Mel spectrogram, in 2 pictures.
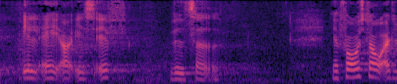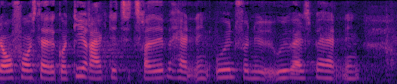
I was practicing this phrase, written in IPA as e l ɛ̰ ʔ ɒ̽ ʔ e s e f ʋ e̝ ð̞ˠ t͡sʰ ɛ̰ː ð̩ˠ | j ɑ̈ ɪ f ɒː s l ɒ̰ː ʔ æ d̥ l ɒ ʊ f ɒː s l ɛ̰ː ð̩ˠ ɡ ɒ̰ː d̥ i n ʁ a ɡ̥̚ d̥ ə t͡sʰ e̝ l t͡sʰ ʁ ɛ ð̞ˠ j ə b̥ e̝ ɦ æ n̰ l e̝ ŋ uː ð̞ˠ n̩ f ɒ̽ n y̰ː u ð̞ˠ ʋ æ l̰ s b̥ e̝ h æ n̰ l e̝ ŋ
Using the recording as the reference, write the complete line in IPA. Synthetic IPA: e l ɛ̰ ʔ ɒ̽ ʔ e s e f ʋ e̝ ð̞ˠ t͡sʰ ɛ̰ː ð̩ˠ | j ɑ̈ ɪ f ɒː s l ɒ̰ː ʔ æ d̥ l ɒ ʊ f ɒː s l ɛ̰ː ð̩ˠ ɡ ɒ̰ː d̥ i ʁ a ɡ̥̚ d̥ ə t͡sʰ e̝ l t͡sʰ ʁ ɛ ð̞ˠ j ə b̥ e̝ ɦ æ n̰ l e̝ ŋ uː ð̞ˠ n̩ f ɒ̽ n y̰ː u ð̞ˠ ʋ æ l̰ s b̥ e̝ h æ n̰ l e̝ ŋ

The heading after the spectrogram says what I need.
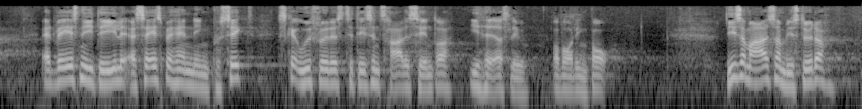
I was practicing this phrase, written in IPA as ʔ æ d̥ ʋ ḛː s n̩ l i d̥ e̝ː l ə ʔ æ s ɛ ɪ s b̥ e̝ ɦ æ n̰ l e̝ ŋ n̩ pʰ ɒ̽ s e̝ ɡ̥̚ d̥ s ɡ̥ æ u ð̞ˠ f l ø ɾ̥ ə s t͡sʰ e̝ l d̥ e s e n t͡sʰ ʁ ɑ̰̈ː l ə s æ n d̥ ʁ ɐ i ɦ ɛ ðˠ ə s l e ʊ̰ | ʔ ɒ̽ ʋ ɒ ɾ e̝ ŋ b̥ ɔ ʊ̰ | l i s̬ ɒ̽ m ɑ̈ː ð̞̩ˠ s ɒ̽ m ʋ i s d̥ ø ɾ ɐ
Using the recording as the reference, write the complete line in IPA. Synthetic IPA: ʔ æ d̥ ʋ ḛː s n̩ l i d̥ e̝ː l ə ʔ æ s ɛ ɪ s b̥ e̝ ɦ æ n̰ l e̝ ŋ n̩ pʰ ɒ̽ s e̝ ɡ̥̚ d̥ s ɡ̥ æ u ð̞ˠ f l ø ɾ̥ ə s t͡sʰ e̝ l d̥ e s e n t͡sʰ ʁ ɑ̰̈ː l ə s e n d̥ ʁ ɐ i ɦ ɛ ðˠ ɐ s l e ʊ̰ | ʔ ɒ̽ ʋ ɒ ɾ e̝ ŋ b̥ ɒ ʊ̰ | l i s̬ ɒ̽ m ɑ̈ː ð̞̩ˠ s ɒ̽ m ʋ i s d̥ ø ɾ ɐ

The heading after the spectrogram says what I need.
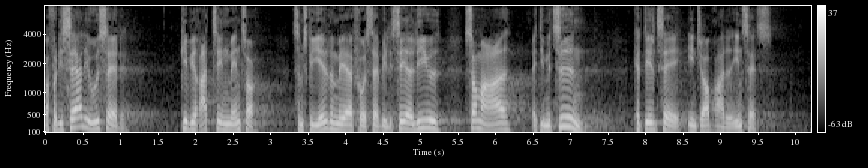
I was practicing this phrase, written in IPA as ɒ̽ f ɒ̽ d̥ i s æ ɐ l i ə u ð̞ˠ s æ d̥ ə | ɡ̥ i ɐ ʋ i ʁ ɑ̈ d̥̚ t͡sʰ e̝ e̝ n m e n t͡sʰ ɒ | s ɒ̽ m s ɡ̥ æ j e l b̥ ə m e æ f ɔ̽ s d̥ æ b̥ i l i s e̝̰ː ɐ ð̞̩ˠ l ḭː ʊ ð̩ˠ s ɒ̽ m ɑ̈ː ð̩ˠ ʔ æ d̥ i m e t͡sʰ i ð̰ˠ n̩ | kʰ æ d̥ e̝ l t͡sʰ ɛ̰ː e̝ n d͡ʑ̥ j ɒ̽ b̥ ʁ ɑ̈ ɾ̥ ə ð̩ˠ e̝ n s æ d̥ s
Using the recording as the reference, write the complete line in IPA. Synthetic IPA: ɒ̽ f ɒ̽ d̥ i s æ ɐ l i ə u ð̞ˠ s æ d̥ ə | ɡ̥ i ɐ ʋ i ʁ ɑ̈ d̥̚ t͡sʰ e̝ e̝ n m e n t͡sʰ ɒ | s ɒ̽ m s ɡ̥ æ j e l b̥ ə m e æ f ɔ̽ s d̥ æ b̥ i l i s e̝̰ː ɐ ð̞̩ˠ l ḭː ʊ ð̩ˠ s ɒ̽ m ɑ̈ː ð̩ˠ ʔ æ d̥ i m e t͡sʰ i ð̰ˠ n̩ | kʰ æ d̥ e̝ l t͡sʰ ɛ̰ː e̝ n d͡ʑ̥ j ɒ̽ b̥ ʁ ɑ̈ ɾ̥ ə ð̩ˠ e̝ n s æ d̥ s

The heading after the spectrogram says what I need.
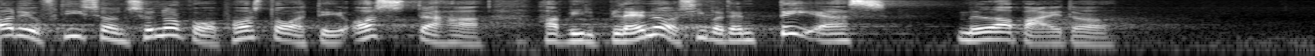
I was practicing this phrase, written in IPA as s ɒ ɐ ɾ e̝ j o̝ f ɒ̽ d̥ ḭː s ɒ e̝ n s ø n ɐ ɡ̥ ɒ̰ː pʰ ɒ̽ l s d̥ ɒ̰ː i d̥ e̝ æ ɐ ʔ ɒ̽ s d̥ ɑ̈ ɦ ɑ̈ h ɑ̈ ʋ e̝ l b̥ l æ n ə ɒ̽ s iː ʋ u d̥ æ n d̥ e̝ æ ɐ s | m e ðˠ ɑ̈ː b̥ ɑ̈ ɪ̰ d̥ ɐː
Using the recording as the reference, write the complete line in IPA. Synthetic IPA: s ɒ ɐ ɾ e̝ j o̝ f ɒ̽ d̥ ḭː s ɒ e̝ n s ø n ɐ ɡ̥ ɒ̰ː pʰ ɒ̽ s d̥ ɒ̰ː æ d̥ e̝ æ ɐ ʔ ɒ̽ s d̥ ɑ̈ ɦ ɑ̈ h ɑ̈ ʋ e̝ l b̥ l æ n ə ɒ̽ s iː ʋ ɒ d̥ æ n d̥ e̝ æ ɐ s | m e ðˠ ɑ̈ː b̥ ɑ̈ ɪ̰ d̥ ɐː

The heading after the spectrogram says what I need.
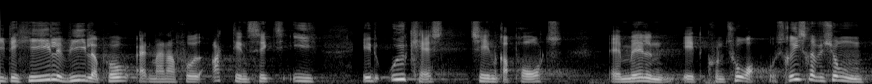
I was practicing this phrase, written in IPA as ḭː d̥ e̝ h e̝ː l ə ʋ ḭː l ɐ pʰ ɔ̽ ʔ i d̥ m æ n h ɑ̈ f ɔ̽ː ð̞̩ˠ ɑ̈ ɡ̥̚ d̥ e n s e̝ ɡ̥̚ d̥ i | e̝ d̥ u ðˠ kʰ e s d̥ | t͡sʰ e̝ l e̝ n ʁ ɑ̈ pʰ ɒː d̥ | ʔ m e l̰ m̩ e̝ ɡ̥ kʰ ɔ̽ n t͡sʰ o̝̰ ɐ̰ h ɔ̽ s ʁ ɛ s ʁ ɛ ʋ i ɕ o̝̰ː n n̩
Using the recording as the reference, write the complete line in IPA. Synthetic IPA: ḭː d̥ e̝ h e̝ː l ə ʋ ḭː l ɐ pʰ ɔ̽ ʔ æ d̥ m æ n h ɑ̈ f ɔ̽ː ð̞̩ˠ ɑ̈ ɡ̥̚ d̥ e n s e̝ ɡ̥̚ d̥ i | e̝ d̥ u ðˠ kʰ æ s d̥ | t͡sʰ e̝ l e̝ n ʁ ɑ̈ pʰ ɒː d̥ | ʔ m e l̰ m̩ e̝ d̥ kʰ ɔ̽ n t͡sʰ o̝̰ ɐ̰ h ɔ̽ s ʁ i s ʁ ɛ ʋ i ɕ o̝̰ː n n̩

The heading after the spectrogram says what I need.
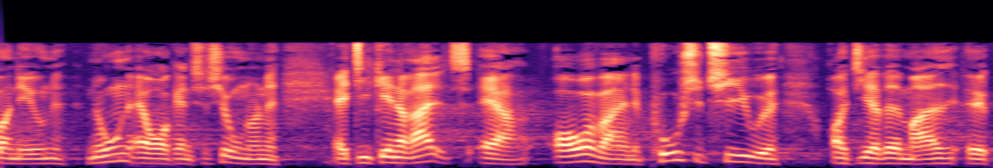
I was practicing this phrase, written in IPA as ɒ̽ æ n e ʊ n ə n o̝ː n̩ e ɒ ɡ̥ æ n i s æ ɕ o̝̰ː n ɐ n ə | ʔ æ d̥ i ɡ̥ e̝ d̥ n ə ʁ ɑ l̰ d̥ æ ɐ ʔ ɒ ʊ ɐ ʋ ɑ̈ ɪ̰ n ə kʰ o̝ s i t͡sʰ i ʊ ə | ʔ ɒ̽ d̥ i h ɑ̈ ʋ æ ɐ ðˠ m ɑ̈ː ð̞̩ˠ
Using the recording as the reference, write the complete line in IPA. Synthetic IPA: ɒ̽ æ n e ʊ n ə n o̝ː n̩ æ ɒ ɡ̥ æ n i s æ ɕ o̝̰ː n ɐ n ə | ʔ æ d̥ i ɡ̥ e̝ n ə ʁ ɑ l̰ d̥ æ ɐ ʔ ɒ ʊ ɐ ʋ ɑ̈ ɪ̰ n ə pʰ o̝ s i t͡sʰ i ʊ ə | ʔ ɒ̽ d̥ i h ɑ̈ ʋ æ ɐ ðˠ m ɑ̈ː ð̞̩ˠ

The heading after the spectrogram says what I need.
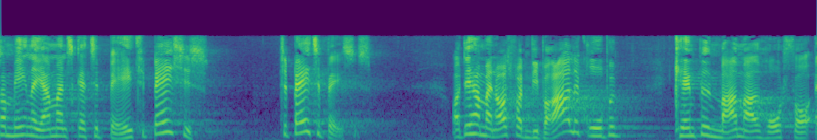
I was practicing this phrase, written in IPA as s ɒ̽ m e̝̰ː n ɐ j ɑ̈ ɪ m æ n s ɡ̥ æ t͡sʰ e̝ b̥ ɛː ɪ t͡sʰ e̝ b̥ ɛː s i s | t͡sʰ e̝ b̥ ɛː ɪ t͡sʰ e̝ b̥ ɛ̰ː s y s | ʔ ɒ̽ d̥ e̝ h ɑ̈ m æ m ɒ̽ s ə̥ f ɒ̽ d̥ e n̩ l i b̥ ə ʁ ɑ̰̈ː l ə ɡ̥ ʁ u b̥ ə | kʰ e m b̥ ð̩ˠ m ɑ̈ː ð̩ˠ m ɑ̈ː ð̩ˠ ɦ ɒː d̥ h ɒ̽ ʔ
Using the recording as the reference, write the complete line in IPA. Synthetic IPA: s ɒ̽ m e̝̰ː n ɐ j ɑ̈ ɪ m æ n s ɡ̥ æ t͡sʰ e̝ b̥ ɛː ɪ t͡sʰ e̝ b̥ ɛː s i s | t͡sʰ e̝ b̥ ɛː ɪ t͡sʰ e̝ b̥ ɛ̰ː s i s | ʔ ɒ̽ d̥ e̝ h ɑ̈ m æ n ɒ̽ s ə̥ f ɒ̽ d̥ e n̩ l i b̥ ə ʁ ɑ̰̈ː l ə ɡ̥ ʁ u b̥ ə | kʰ e m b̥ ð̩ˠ m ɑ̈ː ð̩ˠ m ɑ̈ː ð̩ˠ ɦ ɒː d̥ f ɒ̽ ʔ

